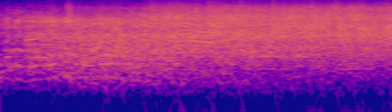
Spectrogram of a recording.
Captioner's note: laughter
